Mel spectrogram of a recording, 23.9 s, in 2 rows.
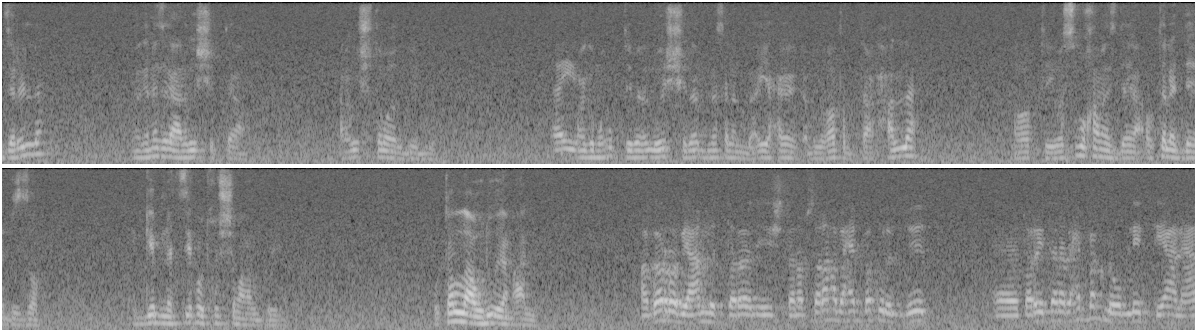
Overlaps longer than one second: none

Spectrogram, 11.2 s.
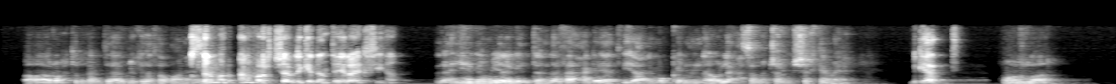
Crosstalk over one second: none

